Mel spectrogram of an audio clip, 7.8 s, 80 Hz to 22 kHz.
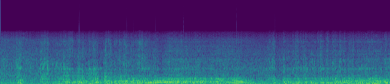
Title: E30 Rough Idle 2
